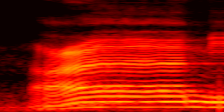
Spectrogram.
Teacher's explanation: Cara bacanya dimasukkan ke huruf nun. Kemudian jangan lupa sertakan ghunah, sertakan dengungan lamanya kurang lebih dua harakat.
